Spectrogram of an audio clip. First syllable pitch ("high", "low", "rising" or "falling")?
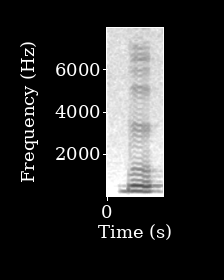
low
